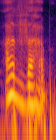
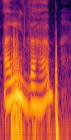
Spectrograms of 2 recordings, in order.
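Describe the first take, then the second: First: The l blends into the following consonant. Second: The l of the article is clearly pronounced. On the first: The speaker calls it right. "it is Al-Dhahab" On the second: The speaker calls it wrong. "So it is not Al-Dhahab"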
